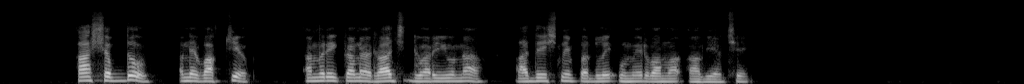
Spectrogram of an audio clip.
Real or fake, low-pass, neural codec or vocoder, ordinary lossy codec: fake; 14.4 kHz; codec, 32 kHz, 1.9 kbps, SNAC; Opus, 16 kbps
